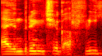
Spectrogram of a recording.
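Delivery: put-on Glaswegian Scottish accent. Asked to try an accent, the speaker attempts a Glaswegian accent. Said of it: "You sound like a wee Glaswegian".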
